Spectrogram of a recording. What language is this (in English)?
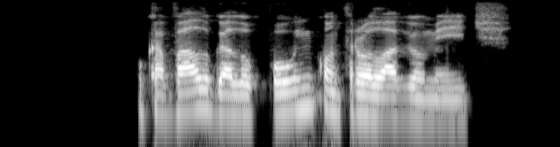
Portuguese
